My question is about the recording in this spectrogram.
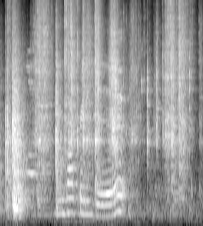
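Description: Clear plastic organizer drawers and a plastic tray of disposable lash wands being handled and shuffled on a cart: repeated light plastic clattering and knocking.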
